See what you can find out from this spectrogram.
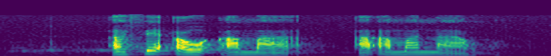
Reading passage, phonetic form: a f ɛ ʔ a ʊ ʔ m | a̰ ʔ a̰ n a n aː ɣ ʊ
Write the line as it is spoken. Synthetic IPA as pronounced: a f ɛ ʔ a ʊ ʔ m | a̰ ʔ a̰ m a n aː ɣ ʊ

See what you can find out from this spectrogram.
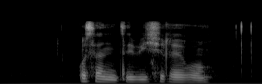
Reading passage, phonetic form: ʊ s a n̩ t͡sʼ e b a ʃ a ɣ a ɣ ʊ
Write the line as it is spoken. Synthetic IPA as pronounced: ʊ s a n̩ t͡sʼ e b i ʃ i ɣ ɛ ɣ ʊ

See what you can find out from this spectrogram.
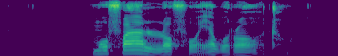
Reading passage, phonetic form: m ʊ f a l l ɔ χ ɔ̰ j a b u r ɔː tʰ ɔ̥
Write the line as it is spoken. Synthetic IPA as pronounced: m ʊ f a l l ɔ f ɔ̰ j a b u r ɔː tʰ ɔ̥

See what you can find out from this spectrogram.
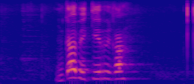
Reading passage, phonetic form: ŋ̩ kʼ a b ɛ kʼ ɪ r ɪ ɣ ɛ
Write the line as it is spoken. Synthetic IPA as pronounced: ŋ̩ kʼ a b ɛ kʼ ɪ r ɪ ɣ a

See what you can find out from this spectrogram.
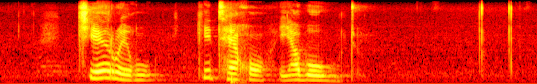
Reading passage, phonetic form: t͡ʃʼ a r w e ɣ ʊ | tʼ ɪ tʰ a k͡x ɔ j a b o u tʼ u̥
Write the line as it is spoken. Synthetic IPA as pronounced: t͡ʃʼ e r w e ɣ ʊ | kʼ ɪ tʰ ɛ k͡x ɔ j a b o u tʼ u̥

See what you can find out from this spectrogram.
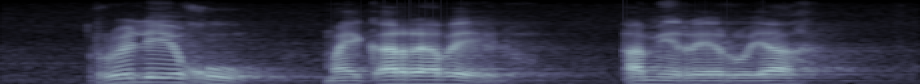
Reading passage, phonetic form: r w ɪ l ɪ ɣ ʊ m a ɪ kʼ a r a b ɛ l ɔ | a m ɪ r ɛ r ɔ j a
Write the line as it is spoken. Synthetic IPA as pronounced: r w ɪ l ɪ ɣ ʊ m a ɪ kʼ a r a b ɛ l ɔ | a m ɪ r ɛ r ɔ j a

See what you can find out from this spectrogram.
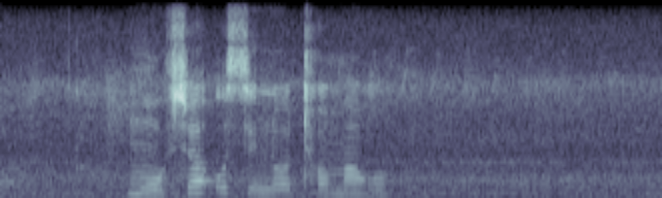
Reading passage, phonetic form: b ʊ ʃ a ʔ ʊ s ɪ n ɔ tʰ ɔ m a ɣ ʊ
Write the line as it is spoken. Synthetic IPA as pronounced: m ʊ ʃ a ʔ ʊ s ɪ n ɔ tʰ ɔ m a ɣ ʊ

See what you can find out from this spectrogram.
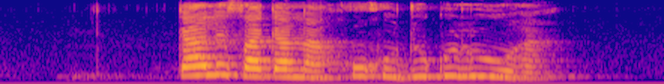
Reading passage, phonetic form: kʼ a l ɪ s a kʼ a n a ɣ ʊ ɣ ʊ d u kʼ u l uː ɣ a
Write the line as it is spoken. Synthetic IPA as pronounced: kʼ a l ɪ s a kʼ a n a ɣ ʊ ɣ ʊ d u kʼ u l uː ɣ a

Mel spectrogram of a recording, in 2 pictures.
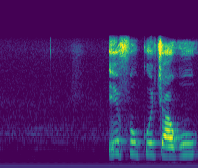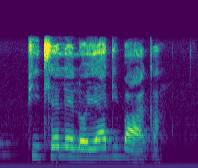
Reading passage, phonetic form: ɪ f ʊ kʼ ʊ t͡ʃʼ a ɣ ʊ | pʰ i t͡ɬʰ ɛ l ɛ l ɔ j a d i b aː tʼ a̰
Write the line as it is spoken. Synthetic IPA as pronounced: ɪ f ʊ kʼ ʊ t͡ʃʼ a ɣ ʊ | pʰ i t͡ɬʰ ɛ l ɛ l ɔ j a d i b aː kʼ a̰

